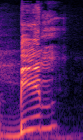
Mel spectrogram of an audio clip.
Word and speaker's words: BHIM: So when you hear beam, it's a sound that wakens the spirit, the soul, the mind. And it's spelled BHIM.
